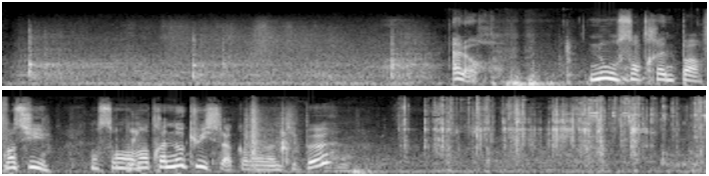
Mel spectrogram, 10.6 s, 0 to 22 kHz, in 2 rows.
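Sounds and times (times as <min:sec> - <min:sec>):
speech: 0:03.4 - 0:08.1
bunch of keys jingling: 0:08.2 - 0:10.5.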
